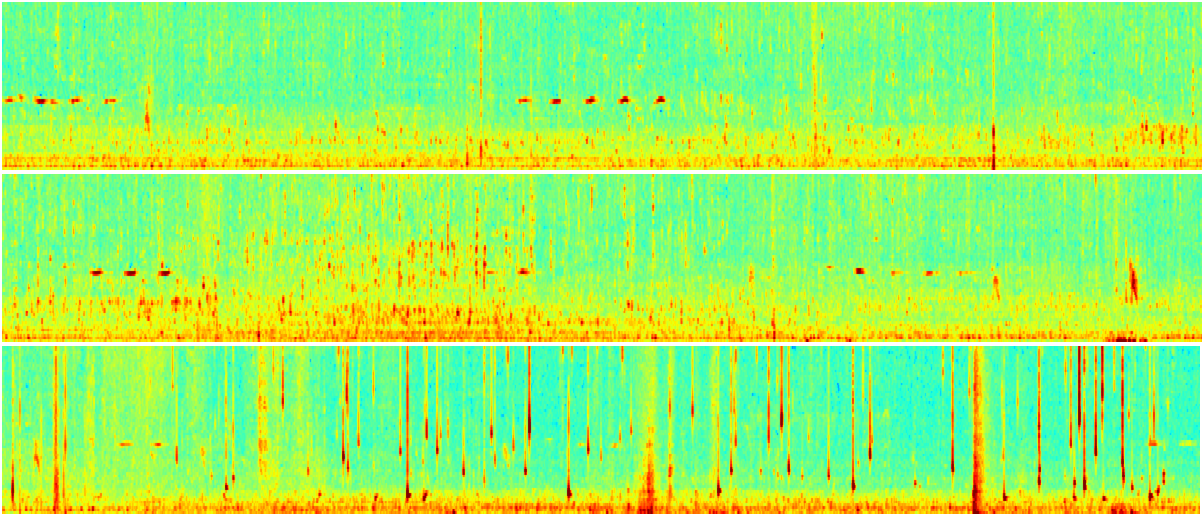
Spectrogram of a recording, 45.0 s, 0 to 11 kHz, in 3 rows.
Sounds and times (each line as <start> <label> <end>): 0.0 water flowing 44.9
